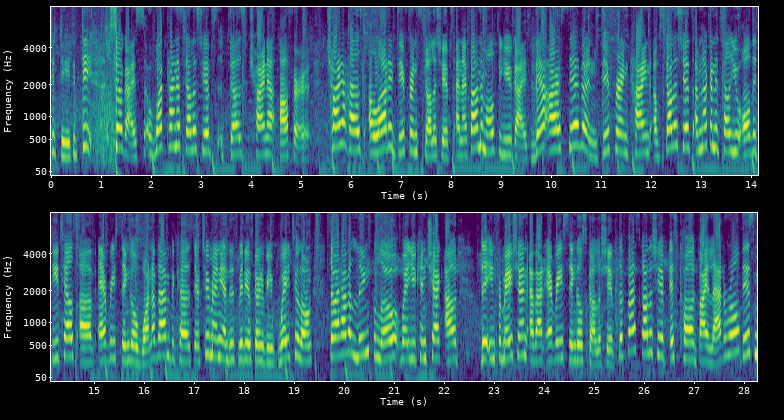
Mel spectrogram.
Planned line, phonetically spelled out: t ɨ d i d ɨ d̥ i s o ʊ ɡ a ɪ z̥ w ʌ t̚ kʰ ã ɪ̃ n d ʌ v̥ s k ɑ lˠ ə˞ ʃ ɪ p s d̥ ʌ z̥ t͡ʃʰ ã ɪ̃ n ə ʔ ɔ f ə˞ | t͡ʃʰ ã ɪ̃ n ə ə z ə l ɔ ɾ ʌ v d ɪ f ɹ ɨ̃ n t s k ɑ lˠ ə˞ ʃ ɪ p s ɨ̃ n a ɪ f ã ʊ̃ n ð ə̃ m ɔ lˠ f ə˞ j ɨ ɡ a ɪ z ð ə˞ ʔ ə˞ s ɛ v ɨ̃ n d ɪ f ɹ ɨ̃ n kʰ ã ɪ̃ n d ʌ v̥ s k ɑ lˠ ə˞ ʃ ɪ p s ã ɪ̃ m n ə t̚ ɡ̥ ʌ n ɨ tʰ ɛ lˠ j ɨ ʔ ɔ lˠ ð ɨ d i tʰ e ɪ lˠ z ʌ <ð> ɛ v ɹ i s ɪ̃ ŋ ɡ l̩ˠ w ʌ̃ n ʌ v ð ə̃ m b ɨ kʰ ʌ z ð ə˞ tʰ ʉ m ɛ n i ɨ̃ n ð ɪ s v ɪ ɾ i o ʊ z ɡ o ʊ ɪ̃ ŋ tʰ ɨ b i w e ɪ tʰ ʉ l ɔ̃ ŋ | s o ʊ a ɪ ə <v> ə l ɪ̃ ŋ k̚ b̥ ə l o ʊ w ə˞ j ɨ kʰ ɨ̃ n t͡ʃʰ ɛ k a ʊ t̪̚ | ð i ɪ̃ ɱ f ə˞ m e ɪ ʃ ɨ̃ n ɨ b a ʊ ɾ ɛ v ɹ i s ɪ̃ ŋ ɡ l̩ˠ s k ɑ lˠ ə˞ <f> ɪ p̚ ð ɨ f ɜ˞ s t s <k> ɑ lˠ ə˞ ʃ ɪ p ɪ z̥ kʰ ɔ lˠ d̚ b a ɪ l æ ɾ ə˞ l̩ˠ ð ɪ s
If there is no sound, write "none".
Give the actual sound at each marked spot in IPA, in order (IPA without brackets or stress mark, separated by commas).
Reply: v, v, ʃ, k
